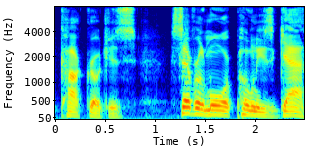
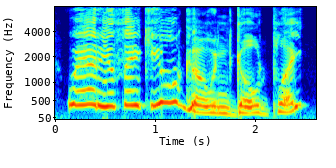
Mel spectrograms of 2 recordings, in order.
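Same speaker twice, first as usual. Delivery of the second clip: high, loud taunting thug; brutish bully; 8 dB louder than usual. A narrator's reading. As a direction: shove him around with words. Bullies confront him.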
